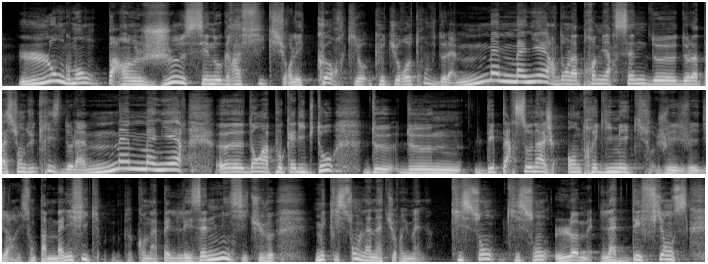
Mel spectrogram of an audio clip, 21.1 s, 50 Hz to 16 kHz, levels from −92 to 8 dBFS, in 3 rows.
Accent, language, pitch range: French, French, 140-190 Hz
